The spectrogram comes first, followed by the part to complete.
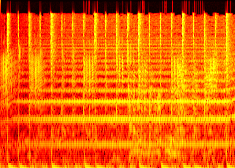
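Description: Psychedelic trance music: a fast, rolling kick-drum and bass pulse under a sustained synth tone that comes in right at the start.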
